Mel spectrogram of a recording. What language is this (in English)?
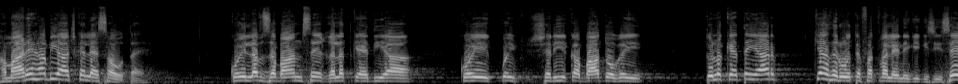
Urdu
